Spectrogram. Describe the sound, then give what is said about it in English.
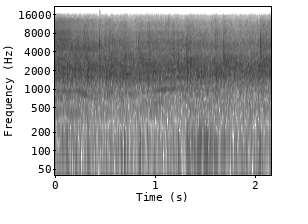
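Church audience clapping their hands during a lively service: a brisk, dense patter of applause stays steady throughout the short stretch. “I think you ought to clap your hands and shout hallelujah.”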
